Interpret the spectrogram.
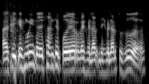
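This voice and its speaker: A man telling jokey anecdotes in casual chat, animated and playful, acting out the voices of people he quotes. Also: mid-range voice, a little fast, no room sound. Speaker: guest storyteller. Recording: tinny phone-like sound.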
